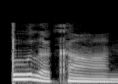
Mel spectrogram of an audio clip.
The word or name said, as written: oolachan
